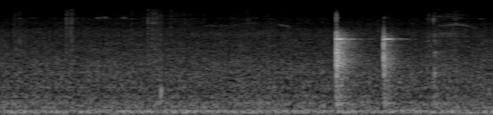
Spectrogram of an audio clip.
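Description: Two short glass clinks close together near the end, from a small glass spice jar of crushed black pepper being handled, over a low, steady room tone.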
